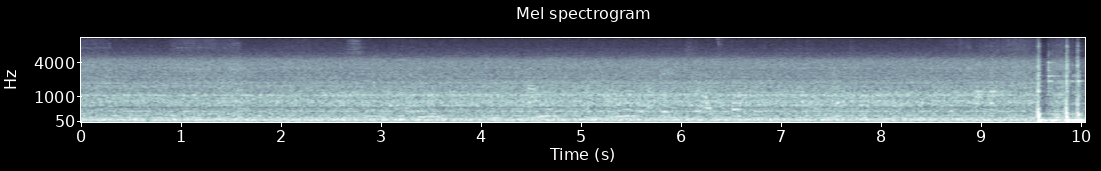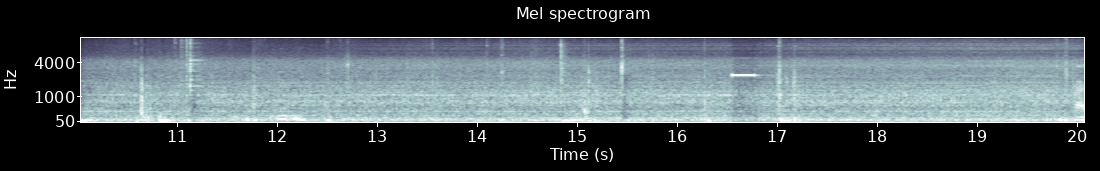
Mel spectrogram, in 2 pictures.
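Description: Steady whir of electronics rework bench fans, with a few light clicks and taps of tools on the board in the middle and one short high beep near the end.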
